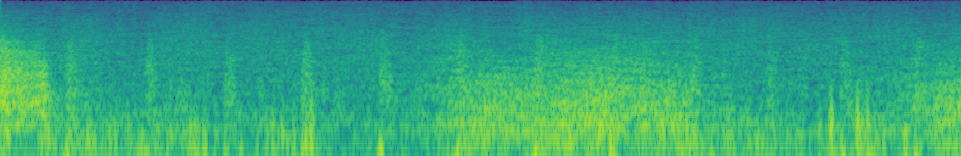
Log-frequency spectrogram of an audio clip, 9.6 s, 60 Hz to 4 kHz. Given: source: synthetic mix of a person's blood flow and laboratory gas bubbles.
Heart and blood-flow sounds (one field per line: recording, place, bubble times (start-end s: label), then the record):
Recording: Doppler ultrasound of blood flow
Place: subclavian vein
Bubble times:
0.00-0.07 s: bubbles
From the record:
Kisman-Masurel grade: 111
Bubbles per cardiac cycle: 1 to 2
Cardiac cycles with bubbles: 1 to 10%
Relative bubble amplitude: barely perceptible (0.100 to 0.250)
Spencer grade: 1 (occasional bubble signal discernible with the cardiac motion signal, with majority of cardiac periods free of bubbles)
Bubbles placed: anywhere in the cardiac cycle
